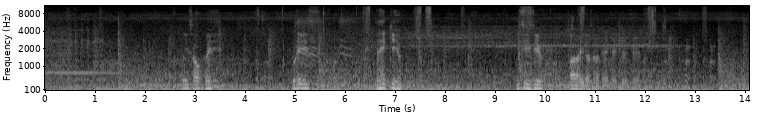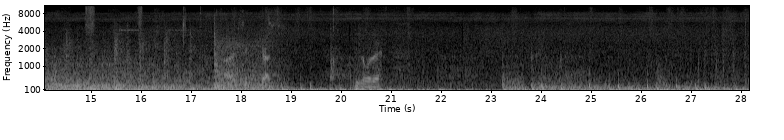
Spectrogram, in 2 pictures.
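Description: Footsteps rustle through grass and dirt.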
